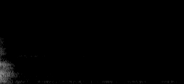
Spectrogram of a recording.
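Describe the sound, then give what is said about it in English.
A single muffled hammer blow from the refurbishment of the apartment next door strikes at the very start, sounding like it comes through a wall, then fades into a quiet, low background hum. “If you stick with this, you'll hear the hammering again in minute 11, which is the last one I recorded yesterday. Apartment next door is being refurbished.”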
